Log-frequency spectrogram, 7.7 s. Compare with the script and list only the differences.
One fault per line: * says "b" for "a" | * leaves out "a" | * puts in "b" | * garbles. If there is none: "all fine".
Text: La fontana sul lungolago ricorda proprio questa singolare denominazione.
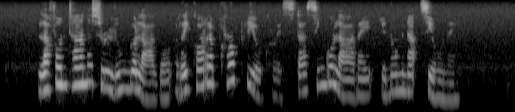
all fine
